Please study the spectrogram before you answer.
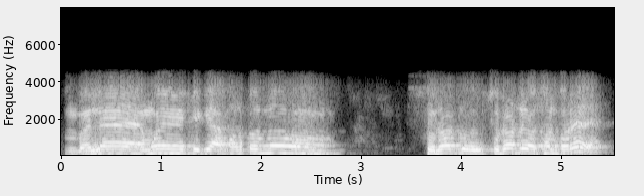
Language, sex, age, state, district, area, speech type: Odia, male, 45-60, Odisha, Nuapada, urban, conversation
